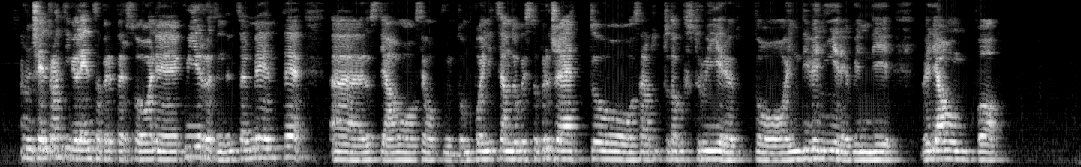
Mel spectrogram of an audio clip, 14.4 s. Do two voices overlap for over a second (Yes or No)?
No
